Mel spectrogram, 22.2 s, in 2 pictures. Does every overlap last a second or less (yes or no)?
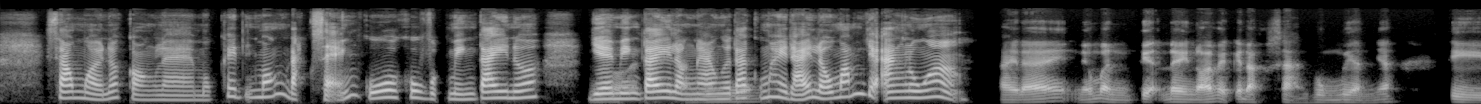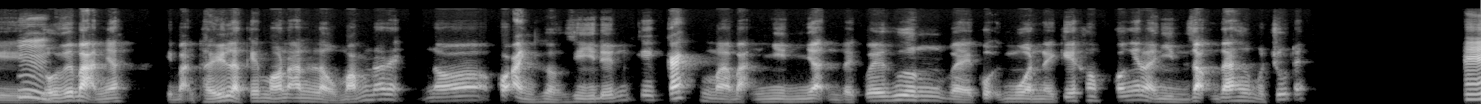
no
